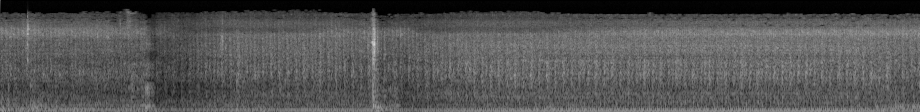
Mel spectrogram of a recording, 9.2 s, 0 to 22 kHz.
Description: I have never been able to film an engine that doesn't end up sounding like a bag of hammers on a GoPro video, but this engine is quiet, smooth, smoke free and in perfect health, with only 68,000 documented original miles.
